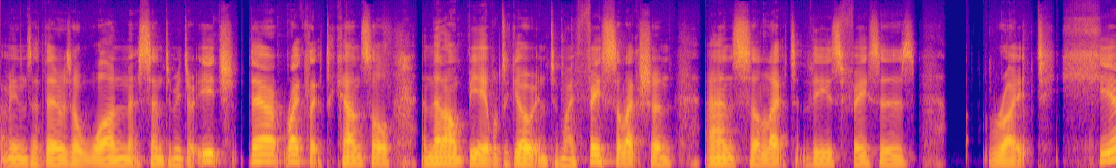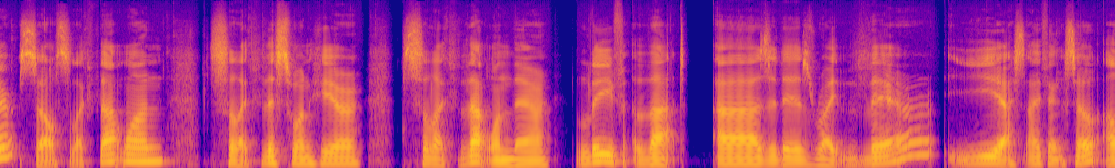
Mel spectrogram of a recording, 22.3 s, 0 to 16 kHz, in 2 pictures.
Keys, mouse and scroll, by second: 2.1 click, 2.8 click, 4.6 click, 5.6 3, 6.0 click, 7.5 ctrl+click, 10.0 shift+click, 10.8 ctrl+click, 12.8 shift+click, 13.7 ctrl+click, 15.6 ctrl+click, 21.7 ctrl+click, 21.9 middle click.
